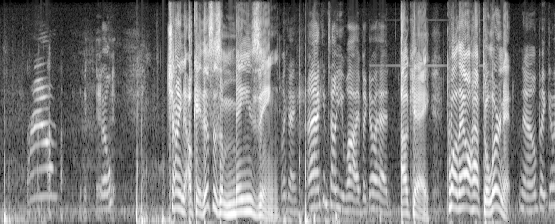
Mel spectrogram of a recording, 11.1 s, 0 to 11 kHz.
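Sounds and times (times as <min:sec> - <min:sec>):
low rumble: 0:00.0 - 0:11.0
cat meowing: 0:00.6 - 0:01.2
speech: 0:01.0 - 0:02.4, 0:03.4 - 0:11.0.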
